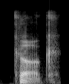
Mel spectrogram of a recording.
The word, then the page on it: cook: British English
